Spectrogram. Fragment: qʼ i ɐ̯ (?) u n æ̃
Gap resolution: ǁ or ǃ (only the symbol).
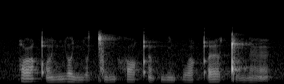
ǃ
